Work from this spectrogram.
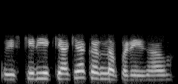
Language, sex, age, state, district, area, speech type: Hindi, female, 30-45, Bihar, Muzaffarpur, rural, conversation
